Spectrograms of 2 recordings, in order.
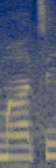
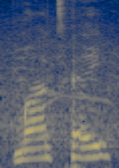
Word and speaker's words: Monte: I got to remember to stop saying Monty. He said his name is pronounced Monte.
